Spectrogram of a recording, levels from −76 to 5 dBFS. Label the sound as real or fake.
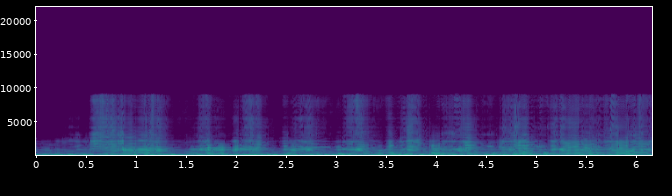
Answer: fake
